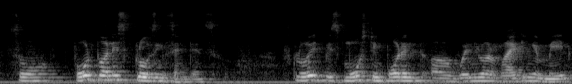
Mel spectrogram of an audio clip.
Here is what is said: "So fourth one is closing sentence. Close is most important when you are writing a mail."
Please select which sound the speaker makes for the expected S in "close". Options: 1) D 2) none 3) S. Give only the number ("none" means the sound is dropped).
2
